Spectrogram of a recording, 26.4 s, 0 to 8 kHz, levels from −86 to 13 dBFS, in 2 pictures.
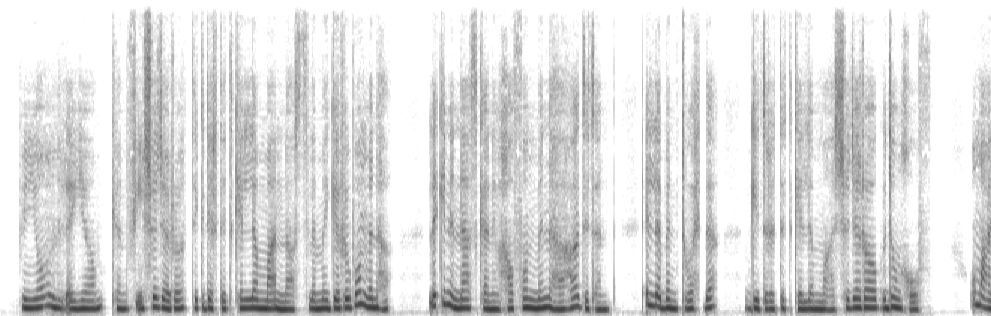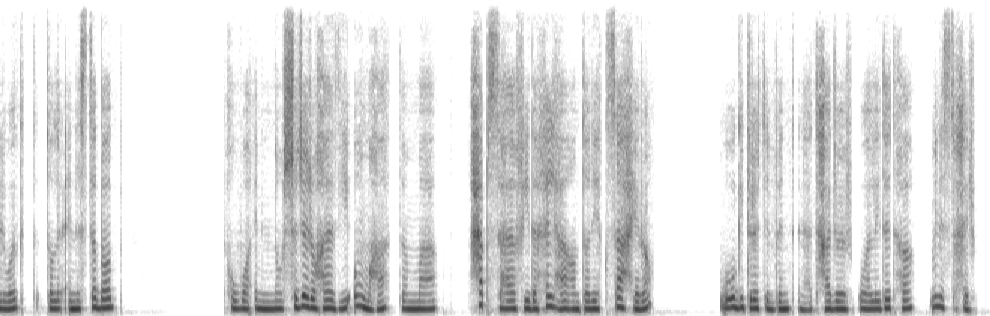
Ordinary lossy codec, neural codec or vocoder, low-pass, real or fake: none; codec, 16 kHz, 0.9 kbps, LongCat-Audio-Codec; none; fake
